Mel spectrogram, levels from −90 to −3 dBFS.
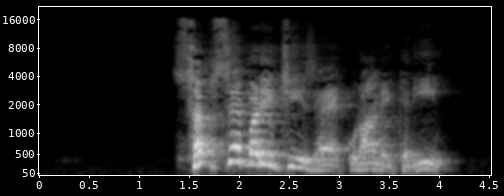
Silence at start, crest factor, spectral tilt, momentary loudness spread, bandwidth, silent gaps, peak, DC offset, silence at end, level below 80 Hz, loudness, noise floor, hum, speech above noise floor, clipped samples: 1.4 s; 22 dB; -5.5 dB/octave; 13 LU; 16.5 kHz; none; -4 dBFS; under 0.1%; 0.5 s; -68 dBFS; -23 LUFS; -82 dBFS; none; 59 dB; under 0.1%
